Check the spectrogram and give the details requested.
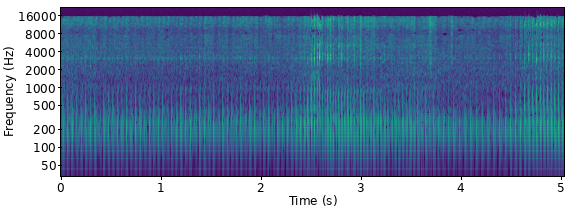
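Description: Small single-cylinder motorcycle engine of a homemade motorbike running at a steady idle. It is briefly revved about two and a half seconds in and rises again near the end.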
